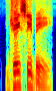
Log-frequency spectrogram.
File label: "JCB", American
